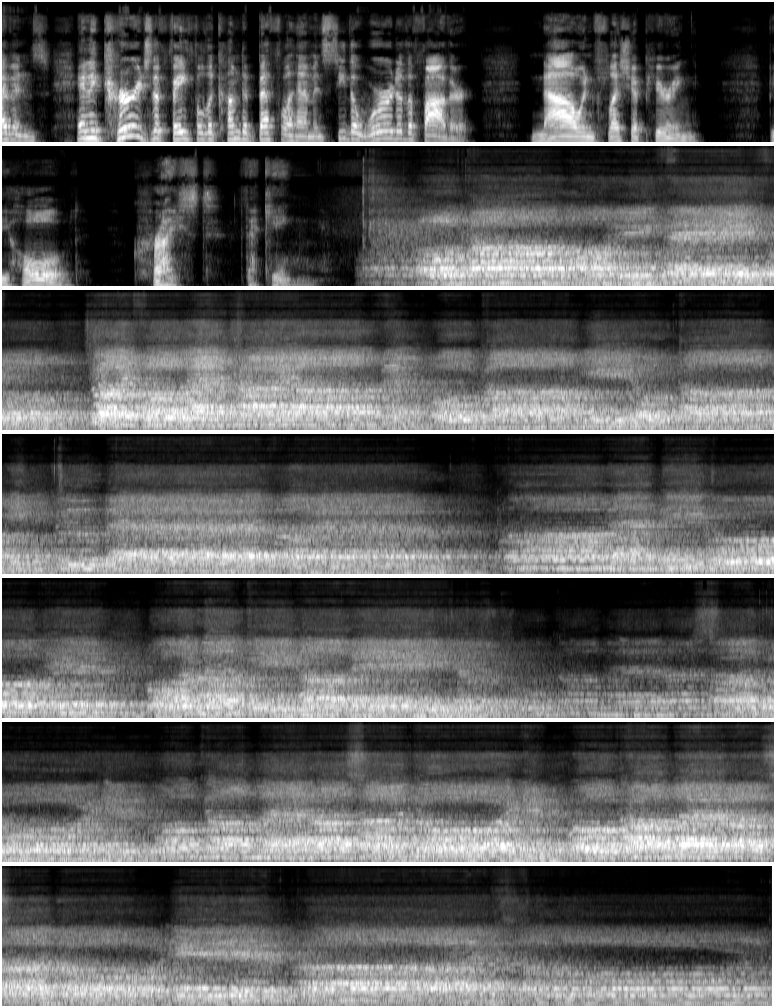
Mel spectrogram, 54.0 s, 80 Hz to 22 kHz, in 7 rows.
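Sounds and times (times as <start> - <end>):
chorus singing a cappella: 11.3 - 54.0.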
